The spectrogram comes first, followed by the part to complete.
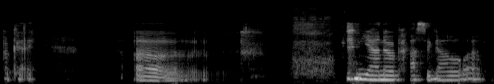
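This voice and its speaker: A young woman hosting a casual online interview, her voice a little soft and hoarse, talking with many fillers and pauses. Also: medium pitch, lo-fi sound. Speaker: interview host.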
